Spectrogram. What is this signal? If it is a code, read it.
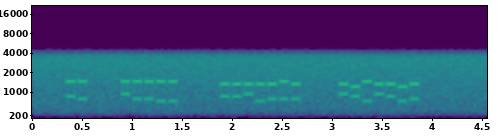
DTMF, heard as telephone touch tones, dialled by machine, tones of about 70 ms, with phone line noise. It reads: 96 #6633 8802565 0730815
